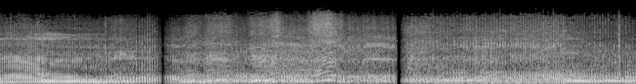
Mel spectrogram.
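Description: Several small pit bike engines running and revving as the bikes ride around, pitch rising and falling. The sound breaks off abruptly twice, about a second and a half in and at four seconds, where the clips are spliced together.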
